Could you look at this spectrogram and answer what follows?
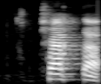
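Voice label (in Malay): "cakap", Malay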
